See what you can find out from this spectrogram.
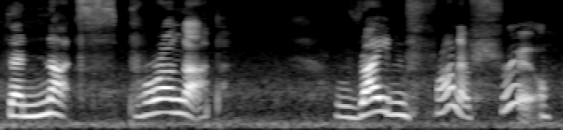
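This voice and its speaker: A woman reading a children's story aloud in animated storybook narration. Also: high voice, very slow, slightly rough.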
